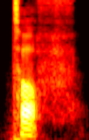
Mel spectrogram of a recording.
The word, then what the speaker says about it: tough: oh ugh in tough is pronounced off like in stuff tough recipe if you have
